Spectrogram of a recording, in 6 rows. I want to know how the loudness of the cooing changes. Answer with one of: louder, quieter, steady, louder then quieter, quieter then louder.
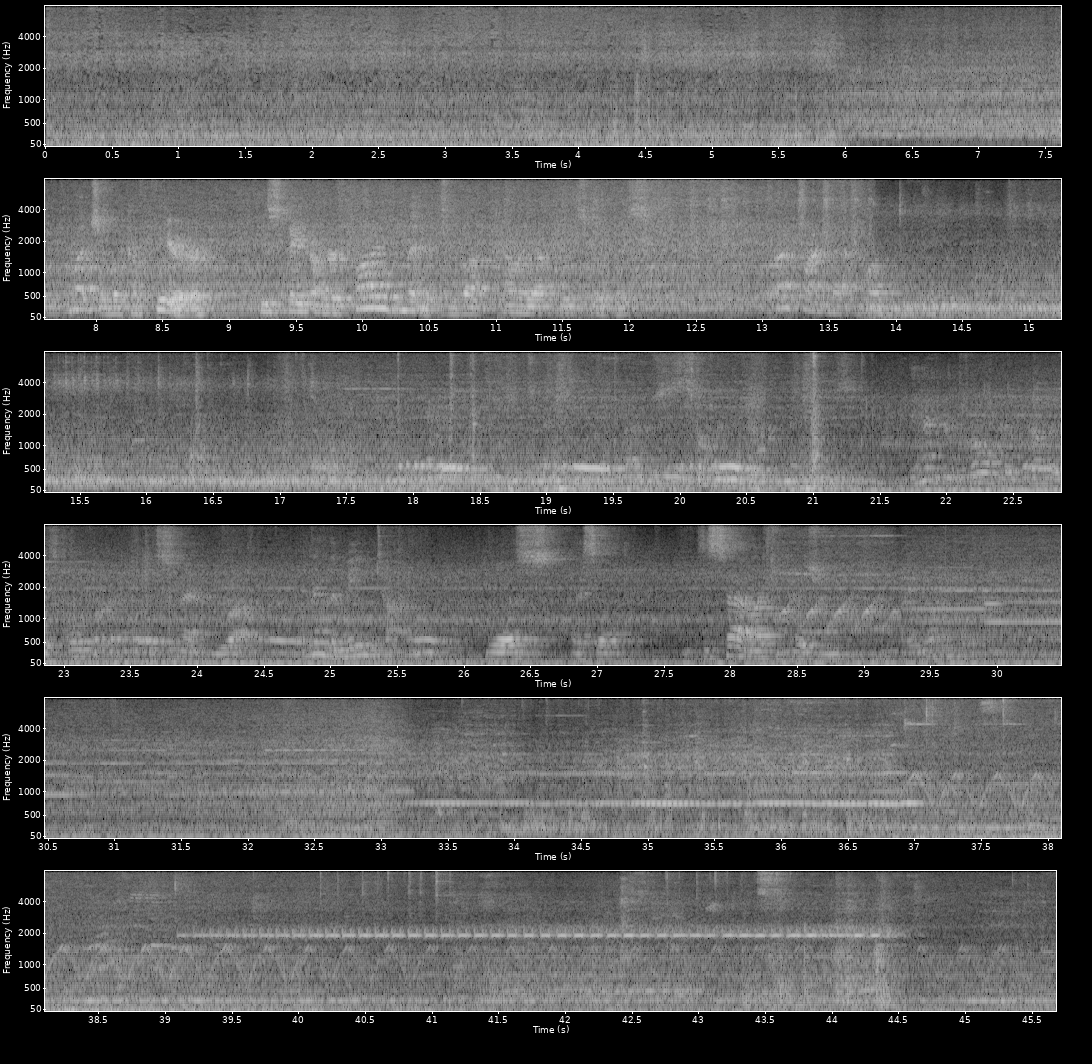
quieter.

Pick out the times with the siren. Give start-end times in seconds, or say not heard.
28.3-45.6.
